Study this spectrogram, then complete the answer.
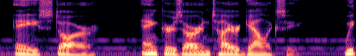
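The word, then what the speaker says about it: Sagittarius A*: a supermassive black hole named Sagittarius A0, pronounced A star, anchors our entire galaxy.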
